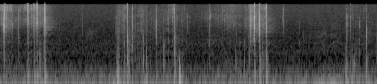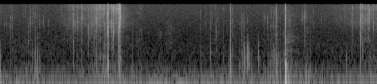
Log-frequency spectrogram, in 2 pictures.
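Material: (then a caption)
Cardboard. Fingernails scratch and fingertips rub over the paper shipping labels on a medium, closed, hollow corrugated cardboard box. Short, dry scratching and papery rasps come in uneven bursts, each with a brief bright edge over a dull, low body. One sharper scrape stands out near the end.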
